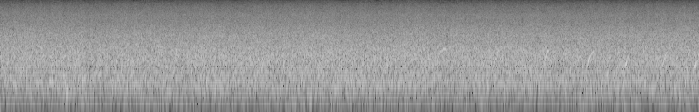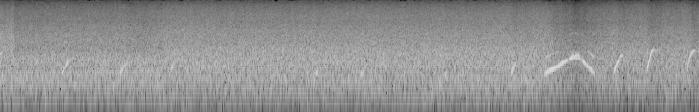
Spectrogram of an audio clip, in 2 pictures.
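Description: Rushing water of a rocky stream's rapids, a steady hiss. Near the end, a few short high-pitched calls that rise and fall cut in over it.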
